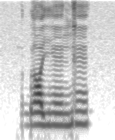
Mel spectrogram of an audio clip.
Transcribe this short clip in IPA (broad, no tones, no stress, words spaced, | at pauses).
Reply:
ɡɑjẽɡẽ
